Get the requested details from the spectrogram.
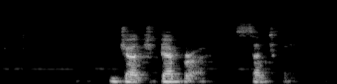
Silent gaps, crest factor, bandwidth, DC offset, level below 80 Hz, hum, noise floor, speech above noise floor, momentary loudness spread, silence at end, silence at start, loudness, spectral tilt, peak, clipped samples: none; 22 dB; 6.6 kHz; under 0.1%; -60 dBFS; none; -69 dBFS; 49 dB; 20 LU; 0.65 s; 1.1 s; -20 LUFS; -7 dB/octave; -2 dBFS; under 0.1%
